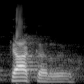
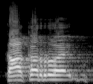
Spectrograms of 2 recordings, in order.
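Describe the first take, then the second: First: Said in the usual way. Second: Braj-accented "का कर रो है". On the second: Shown as a demonstration. Teacher contrasting Braj speech with standard Hindi, Braj accent. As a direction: say it the Braj way, with shortened dialect vowels. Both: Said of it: "लेकिन उसका जो accent है".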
